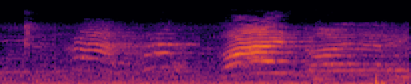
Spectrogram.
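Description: A high-pitched voice calling out once about a second in, rising and then falling in pitch, with fainter high calls just before it.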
